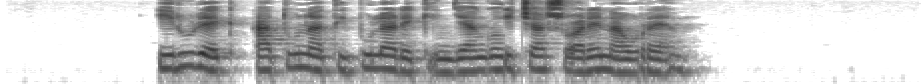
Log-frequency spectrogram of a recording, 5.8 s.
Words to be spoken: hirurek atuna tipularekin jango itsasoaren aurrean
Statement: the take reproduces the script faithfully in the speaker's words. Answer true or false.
true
